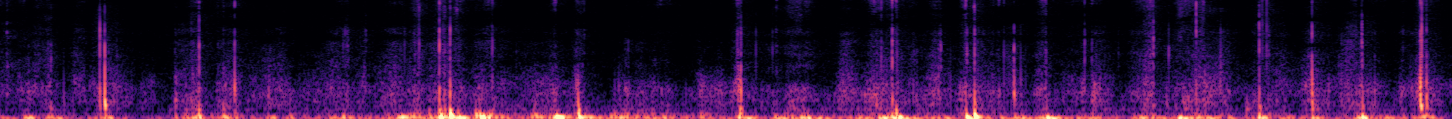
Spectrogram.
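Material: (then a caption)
Wood. Fingertips strum and scratch across the wooden pins of a wooden paddle hairbrush. The result is a quiet, irregular series of short, dry clicks and crackles with brief scratchy rasps and a soft low rumble beneath.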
